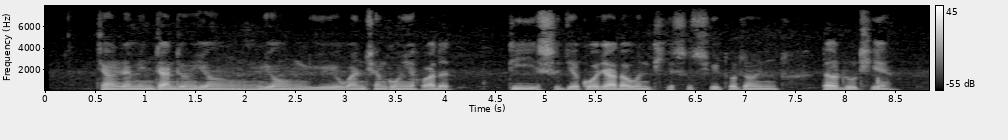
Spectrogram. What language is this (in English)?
Chinese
